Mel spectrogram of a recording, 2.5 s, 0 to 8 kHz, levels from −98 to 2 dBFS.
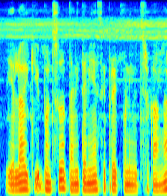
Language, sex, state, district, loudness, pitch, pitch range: Tamil, male, Tamil Nadu, Nilgiris, -20 LUFS, 100 Hz, 95-115 Hz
